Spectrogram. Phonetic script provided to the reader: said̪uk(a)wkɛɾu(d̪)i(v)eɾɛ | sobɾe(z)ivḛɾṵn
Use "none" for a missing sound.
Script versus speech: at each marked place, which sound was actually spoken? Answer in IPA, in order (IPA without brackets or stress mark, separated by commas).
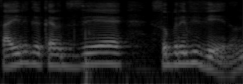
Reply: e, d̪, z, v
